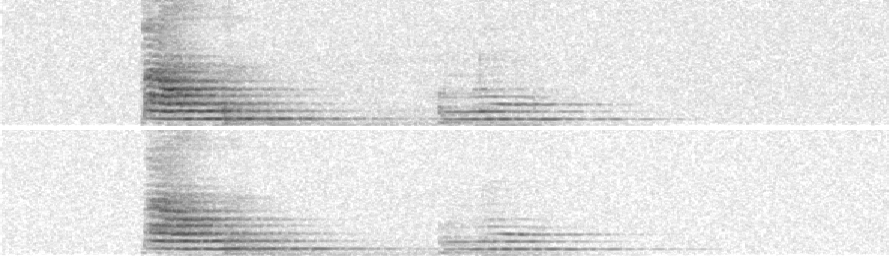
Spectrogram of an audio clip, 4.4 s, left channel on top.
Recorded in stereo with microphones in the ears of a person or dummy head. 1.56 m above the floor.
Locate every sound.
0.7 s a cat meowing: 50° left (ahead or behind), 1.2 m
